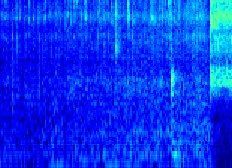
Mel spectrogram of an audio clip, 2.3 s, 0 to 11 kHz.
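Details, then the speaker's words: Trek Roscoe 8 warranty replacement rear hub with sealed bearings, wheel spun to freewheel: fast fine even pawl clicking, no grinding or bearing noise; hub sounds healthy, better than the Roscoe 7 hub. "now if you are a rosco seven owner in this case uh obviously you can tell this hub sounds a lot better um as far as the the poles in it and the engagement"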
